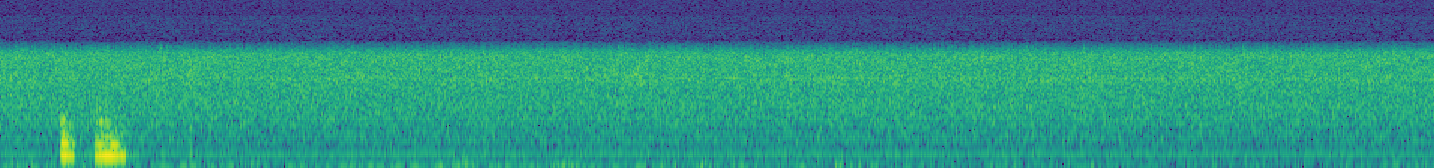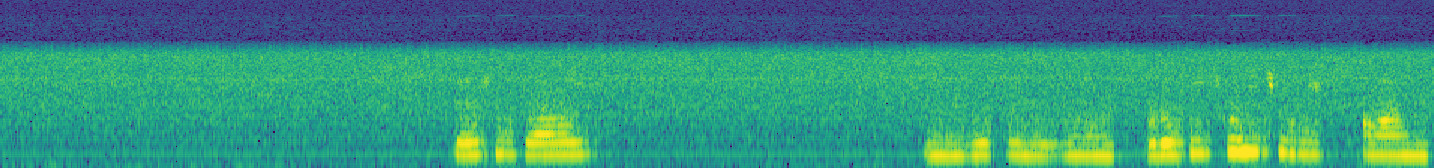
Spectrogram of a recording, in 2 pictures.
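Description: A woman speaks softly close by, in short bursts.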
